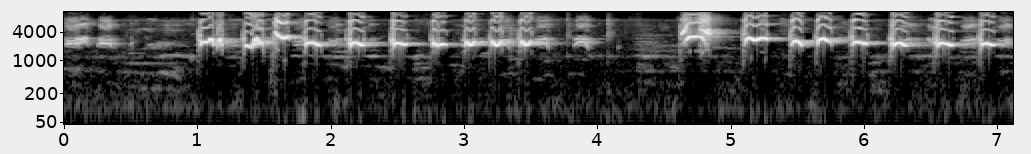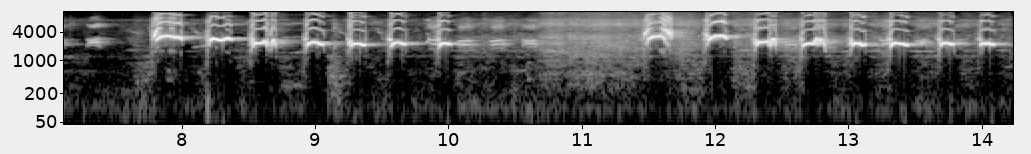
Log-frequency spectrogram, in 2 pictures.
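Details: Greater green leafbird used as a lure so rival leafbirds grow heated and persistent: a long, almost unbroken chain of quick chirped whistles, several per second, with short pauses and a faint hiss midway.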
